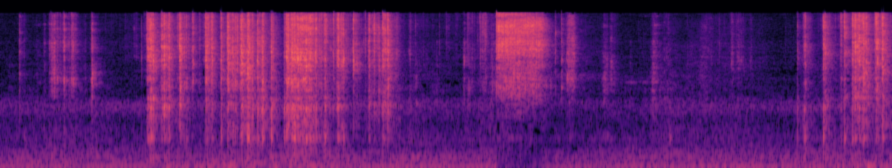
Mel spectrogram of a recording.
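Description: A small, dry, round rusk with a green coating is held in the hand and scraped with a box cutter blade. Bright, dense scratching and crackling bursts come in waves, with a sustained hiss near the middle. The green coating flakes off and the solid yellow rusk crumbles.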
